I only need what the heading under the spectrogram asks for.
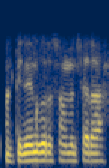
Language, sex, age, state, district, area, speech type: Kannada, male, 18-30, Karnataka, Mandya, rural, conversation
